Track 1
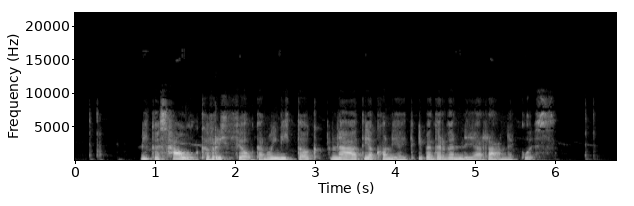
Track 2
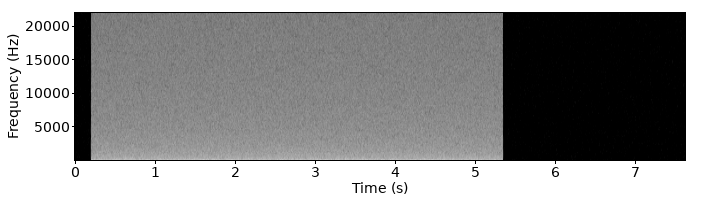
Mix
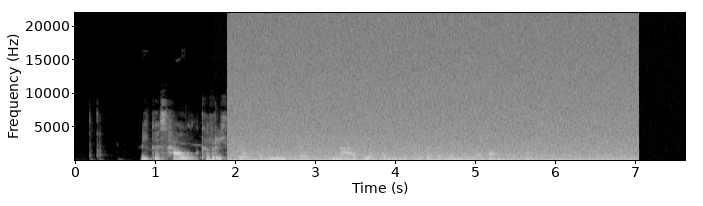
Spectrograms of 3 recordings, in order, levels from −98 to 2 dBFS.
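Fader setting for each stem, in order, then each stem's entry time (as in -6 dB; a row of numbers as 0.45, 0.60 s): +2.0, +2.0 dB; 0.00, 1.70 s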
